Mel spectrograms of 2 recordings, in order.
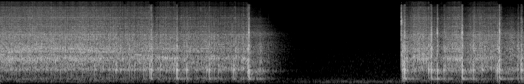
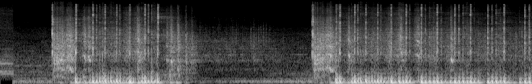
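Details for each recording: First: Honda GL1100 Goldwing engine: harsh metallic clanking and rattling while cranking, stopping when key released; worn starter clutch near alternator suspected, engine removed for starter clutch rebuild. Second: Honda Goldwing GL1100 after starter clutch rebuild that cured a horrible clanking on cranking, starter engages and engine fires on all cylinders, settling into a steady even run; clean healthy start.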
